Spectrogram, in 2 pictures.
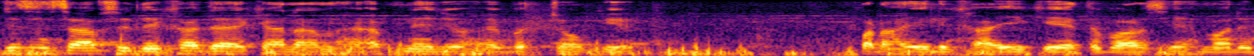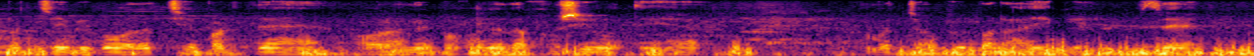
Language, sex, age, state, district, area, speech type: Urdu, male, 30-45, Uttar Pradesh, Gautam Buddha Nagar, rural, spontaneous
